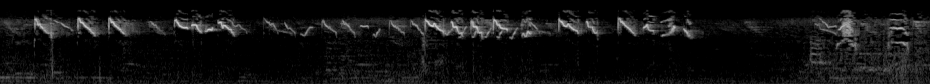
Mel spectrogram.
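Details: Javan white-eye song for prompting kept birds to sing: a long run of quick high sliding whistles and chatters, fading into softer, scratchier notes at the end.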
